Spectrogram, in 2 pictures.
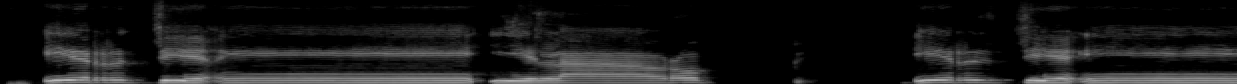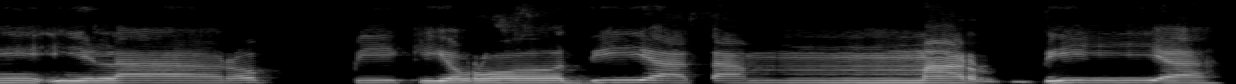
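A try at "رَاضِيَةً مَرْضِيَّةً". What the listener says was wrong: Tapi yang rodiyahnya kurang istilah. Coba itu sama Umi kayaknya huruf ro-nya yang ro fathahnya juga kurang tebal sedikit. Shotnya yang di atas juga kurang tebal sedikit, tapi kayaknya makrotnya udah benar, cuman kurang tebal aja, kurang keangkat pangkal lidahnya. Karena di sini banyak ya huruf shot gitu ya.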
